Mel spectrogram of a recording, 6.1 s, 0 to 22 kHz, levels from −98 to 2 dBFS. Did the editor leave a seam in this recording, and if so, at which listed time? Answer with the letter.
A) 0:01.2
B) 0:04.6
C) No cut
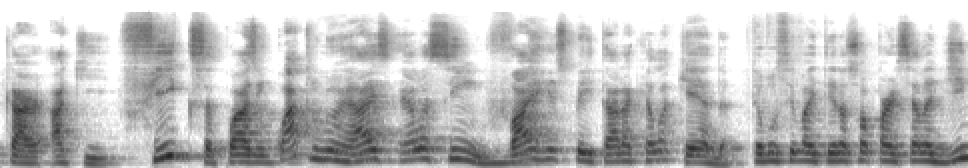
B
